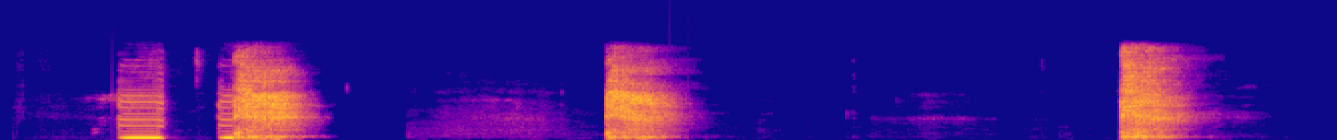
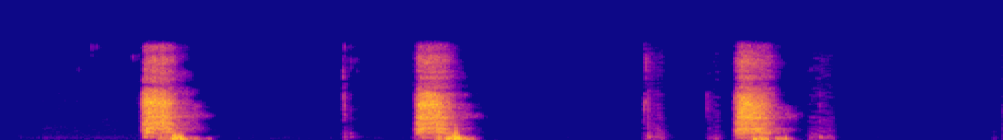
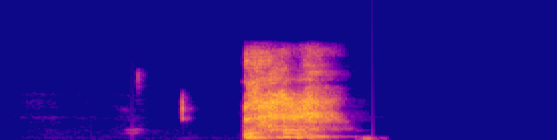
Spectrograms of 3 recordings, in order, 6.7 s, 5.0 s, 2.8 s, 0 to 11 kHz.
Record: three_cough_length: 6.7 s
three_cough_amplitude: 30662
three_cough_signal_mean_std_ratio: 0.35
exhalation_length: 5.0 s
exhalation_amplitude: 29344
exhalation_signal_mean_std_ratio: 0.29
cough_length: 2.8 s
cough_amplitude: 29746
cough_signal_mean_std_ratio: 0.32
survey_phase: beta (2021-08-13 to 2022-03-07)
age: 18-44
gender: Male
wearing_mask: 'No'
symptom_cough_any: true
symptom_sore_throat: true
symptom_other: true
symptom_onset: 4 days
smoker_status: Never smoked
respiratory_condition_asthma: false
respiratory_condition_other: false
recruitment_source: Test and Trace
submission_delay: 2 days
covid_test_result: Positive
covid_test_method: RT-qPCR
covid_ct_value: 20.9
covid_ct_gene: ORF1ab gene
covid_ct_mean: 21.6
covid_viral_load: 81000 copies/ml
covid_viral_load_category: Low viral load (10K-1M copies/ml)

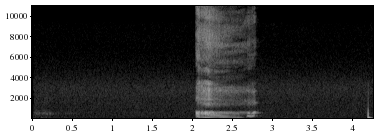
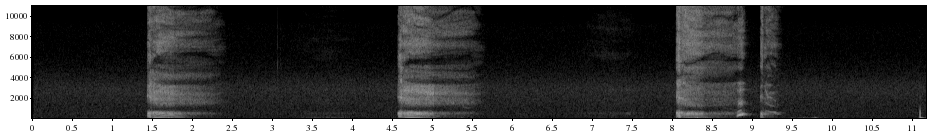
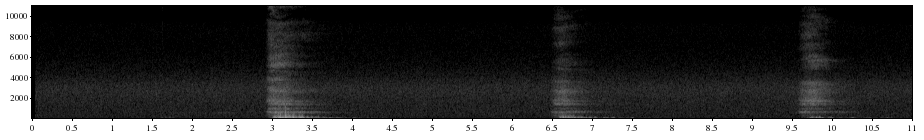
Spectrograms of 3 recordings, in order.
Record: cough_length: 4.3 s
cough_amplitude: 13645
cough_signal_mean_std_ratio: 0.33
three_cough_length: 11.2 s
three_cough_amplitude: 11197
three_cough_signal_mean_std_ratio: 0.4
exhalation_length: 11.0 s
exhalation_amplitude: 5098
exhalation_signal_mean_std_ratio: 0.35
survey_phase: beta (2021-08-13 to 2022-03-07)
age: 45-64
gender: Female
wearing_mask: 'No'
symptom_cough_any: true
symptom_sore_throat: true
symptom_fatigue: true
symptom_fever_high_temperature: true
symptom_headache: true
symptom_other: true
symptom_onset: 3 days
smoker_status: Never smoked
respiratory_condition_asthma: false
respiratory_condition_other: false
recruitment_source: Test and Trace
submission_delay: 1 day
covid_test_result: Positive
covid_test_method: RT-qPCR
covid_ct_value: 20.7
covid_ct_gene: ORF1ab gene
covid_ct_mean: 20.9
covid_viral_load: 140000 copies/ml
covid_viral_load_category: Low viral load (10K-1M copies/ml)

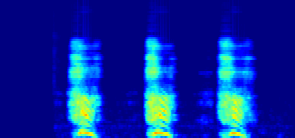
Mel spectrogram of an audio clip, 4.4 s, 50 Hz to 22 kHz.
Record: exhalation_length: 4.4 s
exhalation_amplitude: 16820
exhalation_signal_mean_std_ratio: 0.42
survey_phase: beta (2021-08-13 to 2022-03-07)
age: 65+
gender: Female
wearing_mask: 'No'
symptom_none: true
smoker_status: Never smoked
respiratory_condition_asthma: false
respiratory_condition_other: false
recruitment_source: REACT
submission_delay: 3 days
covid_test_result: Negative
covid_test_method: RT-qPCR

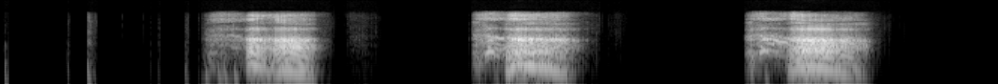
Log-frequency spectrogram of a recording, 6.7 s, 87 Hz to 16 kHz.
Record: exhalation_length: 6.7 s
exhalation_amplitude: 25422
exhalation_signal_mean_std_ratio: 0.38
survey_phase: beta (2021-08-13 to 2022-03-07)
age: 65+
gender: Male
wearing_mask: 'No'
symptom_diarrhoea: true
symptom_fatigue: true
symptom_onset: 12 days
smoker_status: Never smoked
respiratory_condition_asthma: false
respiratory_condition_other: false
recruitment_source: REACT
submission_delay: 3 days
covid_test_result: Negative
covid_test_method: RT-qPCR
influenza_a_test_result: Negative
influenza_b_test_result: Negative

